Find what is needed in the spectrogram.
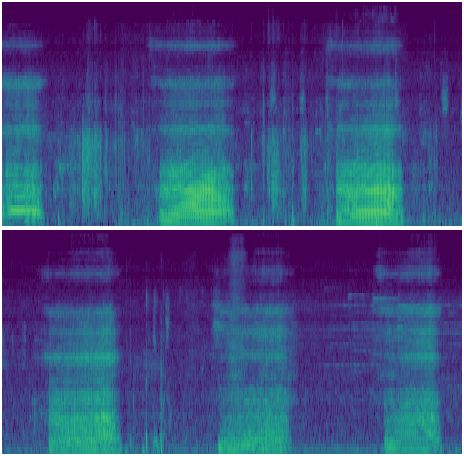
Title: Loud ass snoring from my mom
